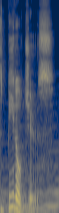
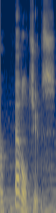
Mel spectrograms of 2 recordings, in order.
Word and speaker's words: Betelgeuse: The bright red star forming Orion's upper left shoulder is known as Betelgeuse, or Betelgeuse, if you want an alternate but equally valid pronunciation.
